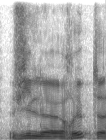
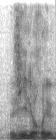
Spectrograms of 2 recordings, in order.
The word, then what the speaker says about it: Villerupt: Villerupt, si je le prononce bien. Villerue, pardon, donc.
